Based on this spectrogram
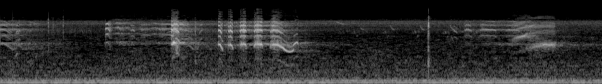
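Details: Red-wattled lapwing giving its typical 'Did you do it?' call in clear response to another bird on the other side: sharp, high repeated notes in a quick burst, with a steady low hum throughout.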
